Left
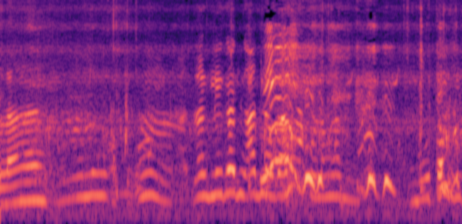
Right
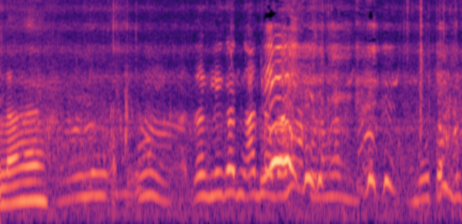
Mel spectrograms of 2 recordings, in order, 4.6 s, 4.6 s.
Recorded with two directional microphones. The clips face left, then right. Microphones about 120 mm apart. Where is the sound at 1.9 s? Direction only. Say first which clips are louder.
Even; 30° right (ahead or behind).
